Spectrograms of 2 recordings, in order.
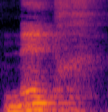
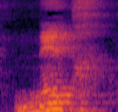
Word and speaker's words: naître: Naître, la A y la I se pronuncia E, naître, naître, el verbo nacer, naître.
